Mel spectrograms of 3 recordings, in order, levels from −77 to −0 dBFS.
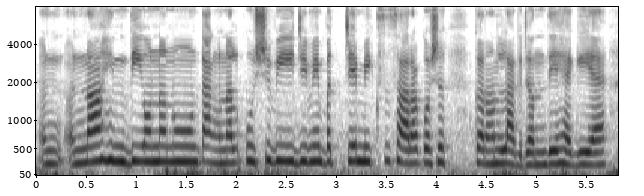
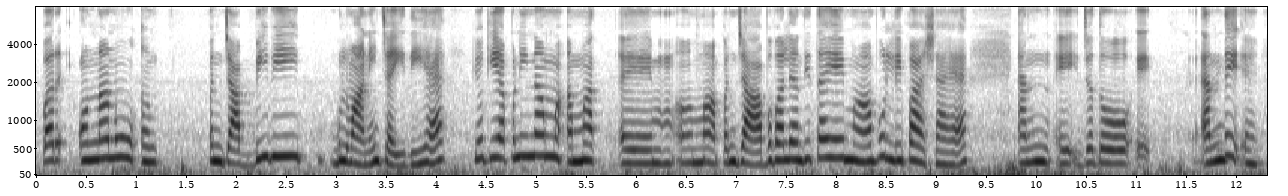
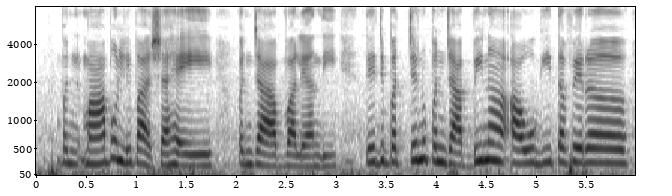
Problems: background conversations at intervals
